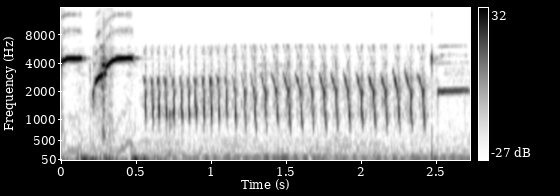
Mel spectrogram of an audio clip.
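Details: Vigorously singing domestic canary, a tutor recording for other birds: a short whistled upslur, then a long rapid rattle-like trill of buzzy repeated notes, closing on a thin steady whistle.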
